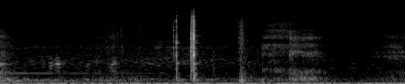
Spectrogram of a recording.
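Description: Quiet moments just after a rifle shot: the shot's echo fades at the start, the rifle is handled with a few sharp clicks about two seconds in, and then comes a short breath.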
